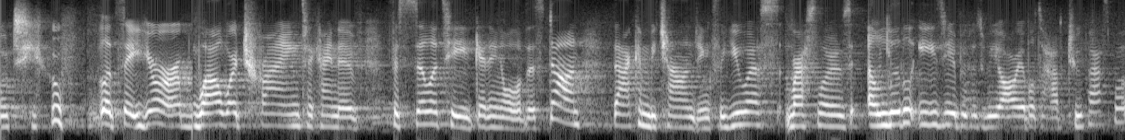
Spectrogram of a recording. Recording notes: Hear from some of our speakers at the 2019 ELA Global Membership Conference.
